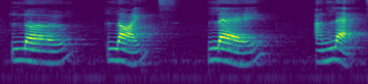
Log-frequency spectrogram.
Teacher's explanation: the tip of my tongue goes up to my tooth ridge, which is that little tiny bar just before the front teeth, and then it comes down. So it goes up in preparation before I begin to speak, and then down. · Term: L sounds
